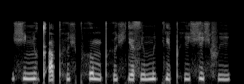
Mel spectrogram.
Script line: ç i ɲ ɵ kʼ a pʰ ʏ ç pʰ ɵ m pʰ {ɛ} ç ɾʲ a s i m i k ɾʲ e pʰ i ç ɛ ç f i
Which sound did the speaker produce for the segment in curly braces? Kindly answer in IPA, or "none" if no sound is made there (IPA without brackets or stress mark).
ʏ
